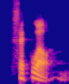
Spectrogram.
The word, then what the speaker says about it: SQL: structure query language atau biasanya Bacanya adalah ini sequel sequel nah ini adalah bahasa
